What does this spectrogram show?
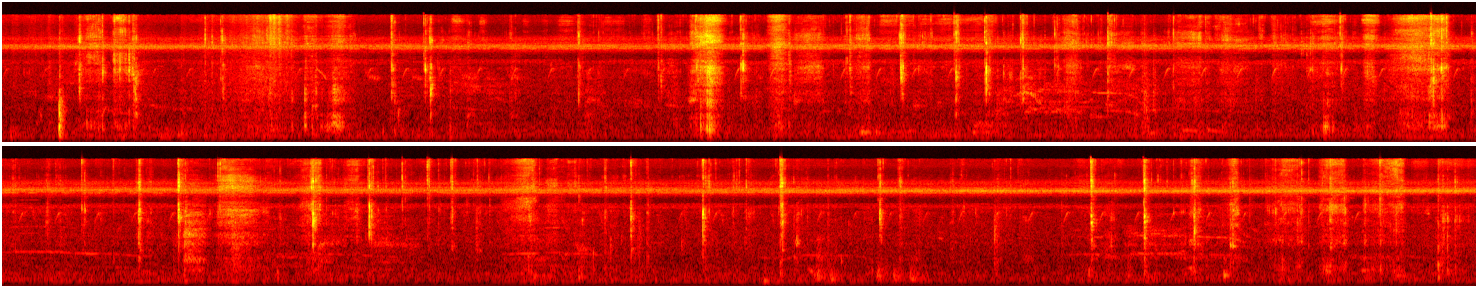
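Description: Close-miked mukbang eating sounds: wet chewing and lip-smacking from two people eating with their hands, in a run of irregular short smacks and clicks.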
